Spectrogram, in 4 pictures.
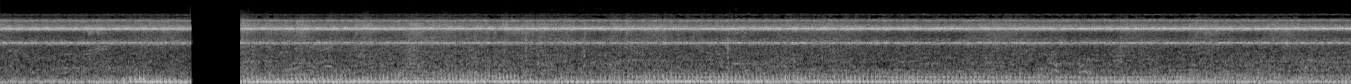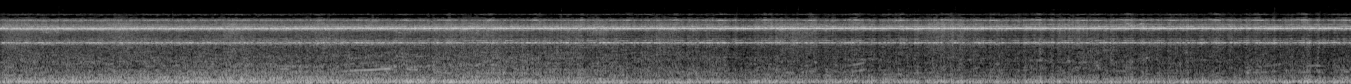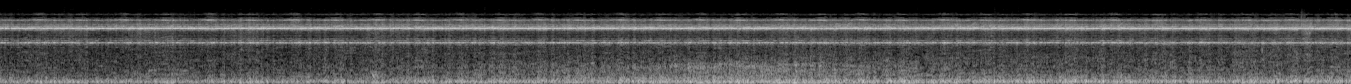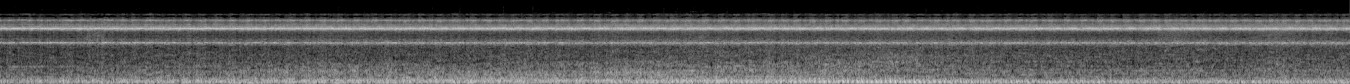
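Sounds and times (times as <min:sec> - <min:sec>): cicadas droning: 0:00.0 - 0:54.0.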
